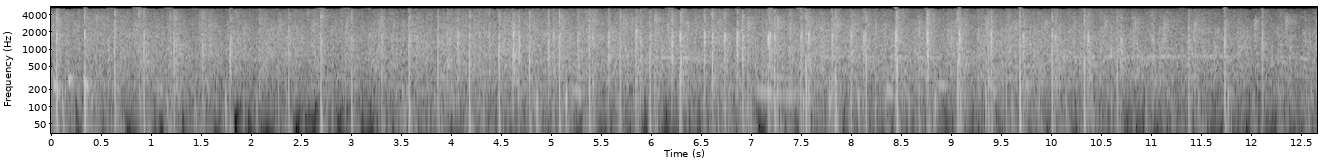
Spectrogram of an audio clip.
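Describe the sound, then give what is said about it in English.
Steady audience applause, a dense patter of many hands clapping that holds at an even, fairly loud level for over twelve seconds without pause or talk. “We'll continue the applause.”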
